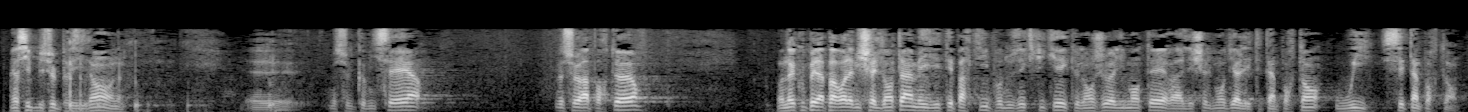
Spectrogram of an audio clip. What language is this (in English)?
French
